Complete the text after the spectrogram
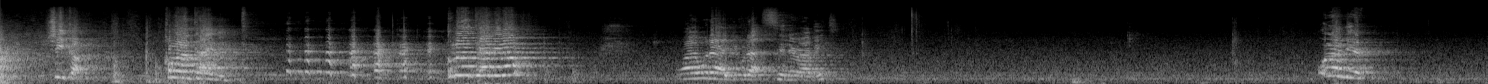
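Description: A young man shouts and cries out loudly, with a slight room echo.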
